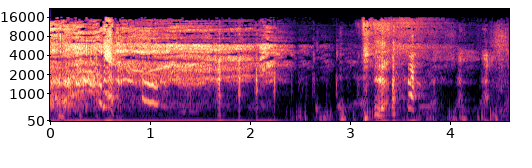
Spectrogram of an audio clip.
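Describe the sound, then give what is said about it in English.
A voice imitates high-pitched asthmatic wheezing, a strained, squeaky breathy whine sustained for a couple of seconds, followed by choppy chuckling and breathy vocal bursts. “Lung asthma. The Dom DeLuise. You got to get that high pitch.”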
